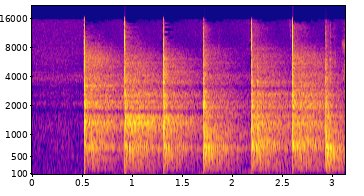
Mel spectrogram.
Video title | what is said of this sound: Project CJ5 - Frame Repair (Part 4) | you hear here it's pretty solid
